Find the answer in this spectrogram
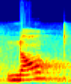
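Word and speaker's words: knock: तो देखो के एन, जैसे कि नाइफ है, फिर नो है, वो सारे वर्ड्स ऐसे हैं के एन से स्टार्ट होते हैं. वो उसमें के साइलेंट होता है इसलिए उसका साउंड आता है नॉक.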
